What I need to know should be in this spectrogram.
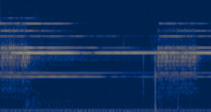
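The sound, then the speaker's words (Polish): A telephone rings with an incoming call: two bursts of bright, steady electronic ringing separated by a quiet gap of over a second, loud and with no voices. “Proszę mi wybaczyć, małżonka dzwoni”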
